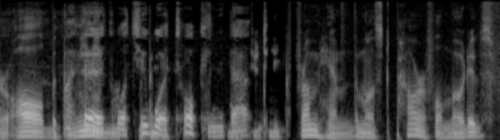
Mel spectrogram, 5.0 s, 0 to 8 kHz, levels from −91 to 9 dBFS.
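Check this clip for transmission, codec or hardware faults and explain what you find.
One fault stands out: speech suppressed in double talk, from 1.02 to 2.98 s. The echo canceller, likely unable to separate the near talker from loudspeaker echo while both sides spoke at once, turned the whole signal down. The speech dips by up to about 40 dB for roughly one and a half seconds in total. The 8 kHz upper limit and trimmed low bass come from the call microphone processing, which is normal.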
